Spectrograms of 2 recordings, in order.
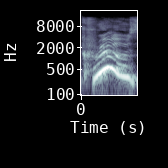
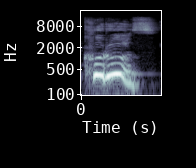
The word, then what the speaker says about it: Cruz: He's He's He's saying Ted Cruz. Like, he's not he's not butchering the name. He's literally saying Ted Cruz. He's just adding an extra syllable. He's just saying Ted Kurus.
